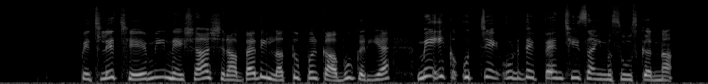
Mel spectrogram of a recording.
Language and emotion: Dogri, happy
